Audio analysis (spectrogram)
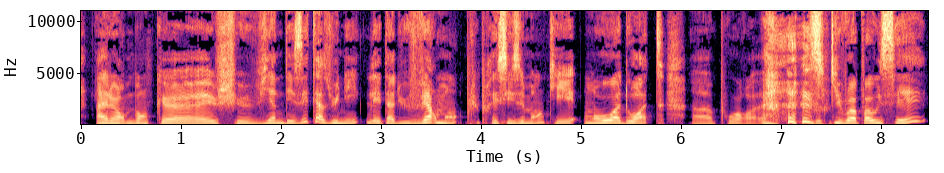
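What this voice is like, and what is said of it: Slight American accent in French. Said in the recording (French): “On entend que tu as un petit accent.”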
